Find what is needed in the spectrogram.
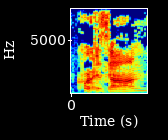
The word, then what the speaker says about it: courtesan: Yeah, and I could be wrong on some of these, but and I also think it's courtesan or courtesan, courtesan. – Like it's courtesan. Yeah, courtesan. Like it's. The lady of the court, kind of.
